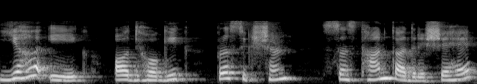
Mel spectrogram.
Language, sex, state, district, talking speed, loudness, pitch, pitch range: Hindi, female, Bihar, Jahanabad, 115 wpm, -15 LUFS, 225 Hz, 200-270 Hz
